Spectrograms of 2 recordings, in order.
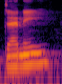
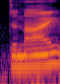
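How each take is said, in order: First: It starts with den and ends with nee. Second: It starts with dee and ends with nigh. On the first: The reader applies general spelling rules without knowing the word. The speaker calls it wrong. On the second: The reader knows what the word means. The speaker calls it right.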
